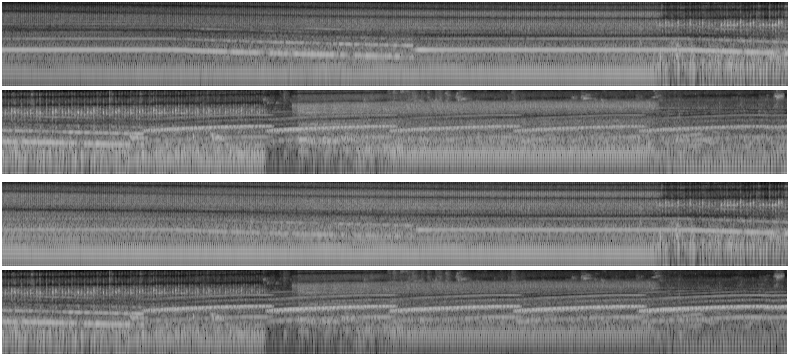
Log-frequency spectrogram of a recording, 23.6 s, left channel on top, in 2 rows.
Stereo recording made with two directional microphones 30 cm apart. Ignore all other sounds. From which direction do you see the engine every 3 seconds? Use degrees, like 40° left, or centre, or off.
50° right, 40° right, 20° right, centre, 20° left, 40° left, 50° left, 50° left.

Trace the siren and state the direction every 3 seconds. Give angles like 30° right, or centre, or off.
50° left, 40° left, 30° left, 20° left, centre, 20° right, 30° right, 40° right.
